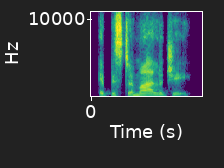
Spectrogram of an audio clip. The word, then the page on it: epistemology: Indian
